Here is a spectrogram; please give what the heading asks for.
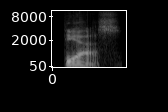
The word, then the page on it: DS: American English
